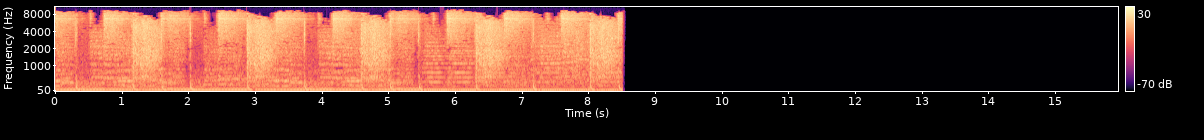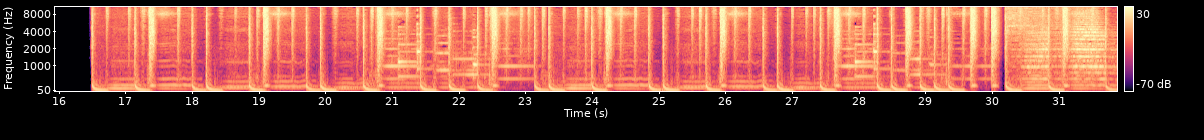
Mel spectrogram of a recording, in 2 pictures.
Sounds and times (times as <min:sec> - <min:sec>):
Drum and bass: 0:00.0 - 0:08.5, 0:16.5 - 0:31.8
Dubstep: 0:16.5 - 0:31.8.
